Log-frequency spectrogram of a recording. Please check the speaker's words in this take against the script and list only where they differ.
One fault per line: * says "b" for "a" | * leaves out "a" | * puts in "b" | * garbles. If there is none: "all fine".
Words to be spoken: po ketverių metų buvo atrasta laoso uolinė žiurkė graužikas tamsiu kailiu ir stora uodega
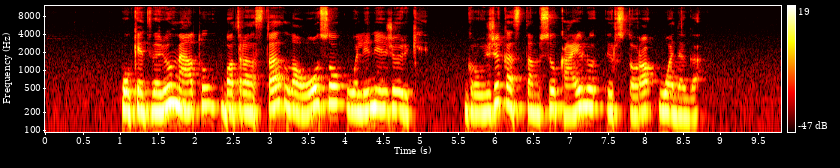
* leaves out "buvo"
